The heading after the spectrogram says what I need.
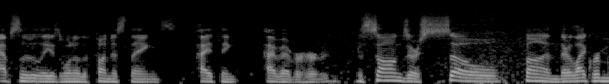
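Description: From start to finish the pauses between phrases drop to near silence broken by twinkling, warbling specks. That is overdone noise removal: a noise reduction process set too aggressively has pulled individual frequency bands far down or out whenever they sat close to its picture of the background noise, and the softer parts of the voice, lying near that level, were stripped away along with the noise.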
